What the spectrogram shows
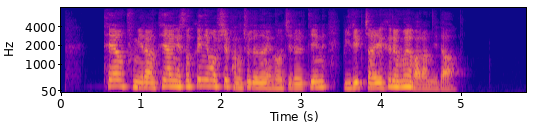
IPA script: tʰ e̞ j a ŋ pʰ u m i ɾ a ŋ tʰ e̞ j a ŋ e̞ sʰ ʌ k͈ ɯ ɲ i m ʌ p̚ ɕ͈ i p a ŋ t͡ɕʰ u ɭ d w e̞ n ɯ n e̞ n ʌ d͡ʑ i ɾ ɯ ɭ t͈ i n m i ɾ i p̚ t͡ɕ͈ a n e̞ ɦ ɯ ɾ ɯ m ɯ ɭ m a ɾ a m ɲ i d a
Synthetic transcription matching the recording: tʰ e̞ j a ŋ pʰ u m i ɾ a ŋ tʰ e̞ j a ŋ e̞ sʰ ʌ k͈ ɯ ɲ i m ʌ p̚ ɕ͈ i p a ŋ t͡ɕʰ u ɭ d w e̞ n ɯ n e̞ n ʌ d͡ʑ i ɾ ɯ ɭ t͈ i n m i ɾ i p̚ t͡ɕ͈ a e̞ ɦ ɯ ɾ ɯ m ɯ ɭ m a ɾ a m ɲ i d a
